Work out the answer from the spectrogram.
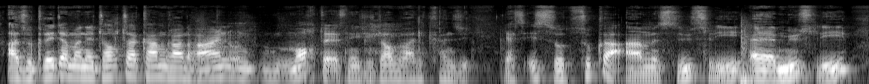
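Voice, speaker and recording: A man's voice: mid-range voice, animated, normal speed, a little hiss or hum. A middle-aged man co-hosting a podcast in casual chat, with ironic, mock-grand banter. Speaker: podcast co-host.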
